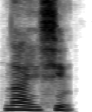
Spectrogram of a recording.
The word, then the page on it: 耐性: nài xìng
